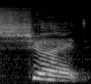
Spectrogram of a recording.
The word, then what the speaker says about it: should: It's should. The L is silent.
